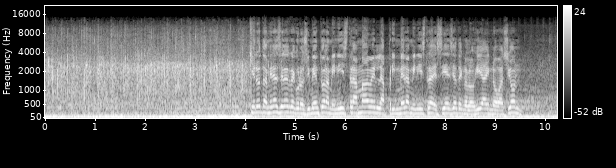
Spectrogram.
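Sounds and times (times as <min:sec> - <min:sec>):
audience applause: 0:00.0 - 0:05.3
low electrical hum: 0:00.0 - 0:10.2
speech: 0:04.1 - 0:09.7.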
